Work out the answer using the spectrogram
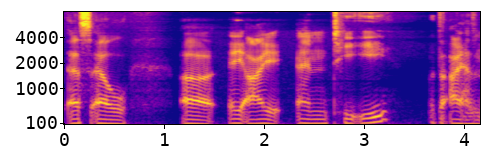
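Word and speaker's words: Sláinte: beanie that says slum J on it and it's spelled SL AI n te but the I has an accent over it and it's pronounced Slainte but this this just says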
